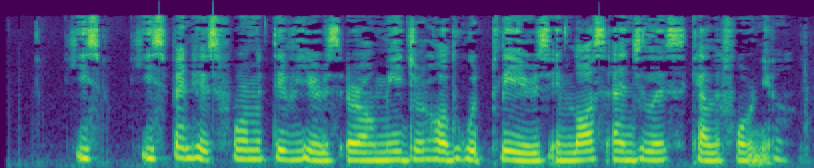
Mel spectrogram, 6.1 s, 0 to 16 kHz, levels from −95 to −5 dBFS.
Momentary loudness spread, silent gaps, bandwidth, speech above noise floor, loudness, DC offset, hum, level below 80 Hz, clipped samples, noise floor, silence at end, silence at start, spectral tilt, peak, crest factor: 5 LU; none; 11.5 kHz; 31 dB; -14 LUFS; under 0.1%; none; -50 dBFS; under 0.1%; -46 dBFS; 0.2 s; 0.5 s; -4 dB/octave; 0 dBFS; 16 dB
